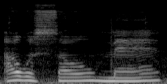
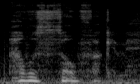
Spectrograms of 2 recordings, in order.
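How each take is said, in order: First: Slow, stretched-out "so mad"; drawn-out venting. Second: Hushed, whispered venting; seething whisper. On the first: Telling viewers about the argument at work, drawn-out venting. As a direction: vent it slowly, leaning on the words. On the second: Repeating to viewers how mad the coworker made her, seething whisper. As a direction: drop to a whisper, still mad. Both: Real, not acted.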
